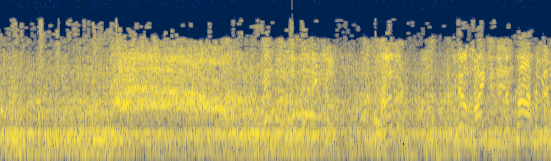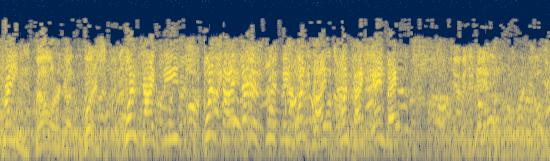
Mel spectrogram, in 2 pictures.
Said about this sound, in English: Hey, look, that crowd over on the platform.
